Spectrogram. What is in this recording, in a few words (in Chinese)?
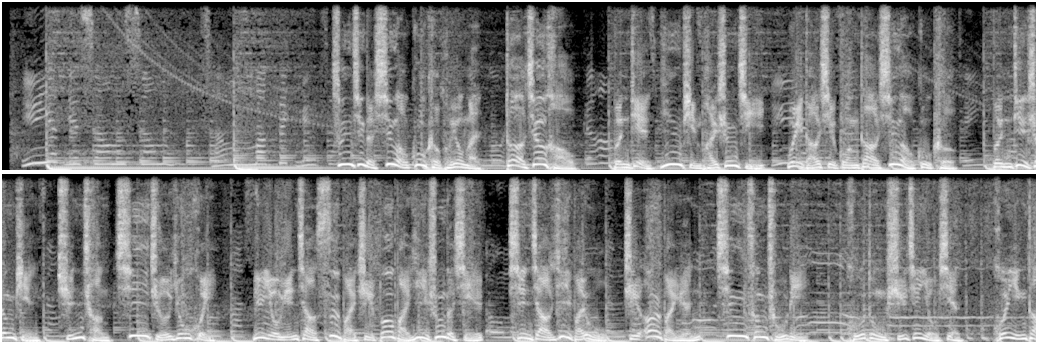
激情促销男; 品牌鞋店升级清仓处理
